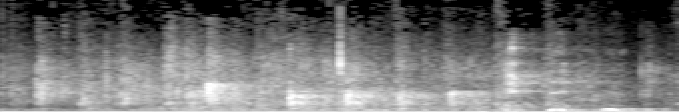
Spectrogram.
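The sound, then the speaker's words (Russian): Scattered clapping from a lecture audience, a few uneven hand claps rising out of murmuring voices over a steady low electrical hum. “Спасибо большое. Аплодируем.”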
